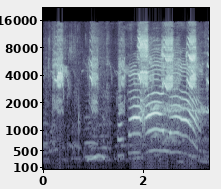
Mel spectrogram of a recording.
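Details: A hungry sooty-headed bulbul chick begs with a few wheezy, hissing notes, then a drawn-out, rising-then-falling harmonic squeal; a faint voice may be mixed in.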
